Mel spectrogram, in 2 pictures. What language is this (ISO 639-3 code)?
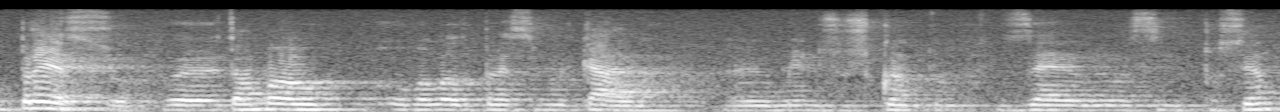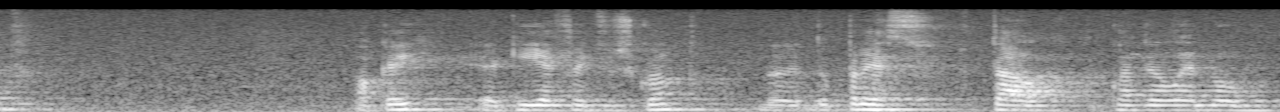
por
